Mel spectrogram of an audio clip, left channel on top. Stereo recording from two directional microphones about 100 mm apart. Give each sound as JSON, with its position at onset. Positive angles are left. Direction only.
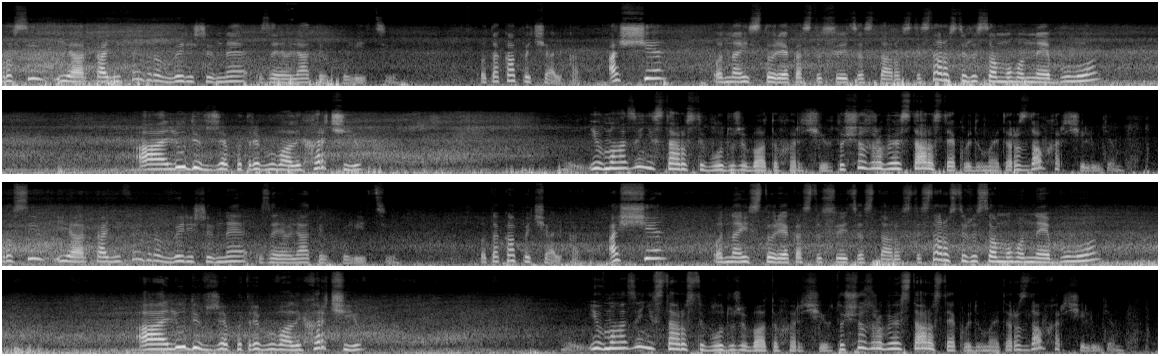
{"t": 0.0, "sound": "speech", "side_deg": -35}
{"t": 0.6, "sound": "speech", "side_deg": -25}
{"t": 1.7, "sound": "speech", "side_deg": -45}
{"t": 4.8, "sound": "speech", "side_deg": -35}
{"t": 7.2, "sound": "speech", "side_deg": -45}
{"t": 12.8, "sound": "speech", "side_deg": -45}
{"t": 17.4, "sound": "speech", "side_deg": -45}
{"t": 21.4, "sound": "speech", "side_deg": -20}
